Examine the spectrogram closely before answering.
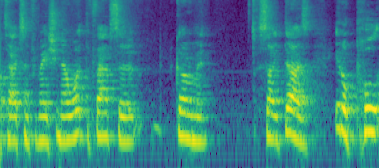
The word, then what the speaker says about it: FAFSA: The word is FAFSA, F-A-F-S-A, the Free Application for Federal Student Aid. For some reason, people by the gajillions like to pronounce it FAFSA. I hear FAFSA all the time. It's just after you hear it a billion times, you get annoyed with it. So it's actually the FAFSA.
